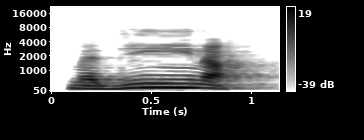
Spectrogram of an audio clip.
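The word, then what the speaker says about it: مدينة: So the first syllable is ma. This is the shape of the ma at the beginning, ma. And then we have di, na, Medina.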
